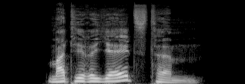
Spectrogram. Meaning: strong dative masculine/neuter singular superlative degree of materiell
- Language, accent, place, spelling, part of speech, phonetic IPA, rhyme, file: German, Germany, Berlin, materiellstem, adjective, [matəˈʁi̯ɛlstəm], -ɛlstəm, De-materiellstem.ogg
